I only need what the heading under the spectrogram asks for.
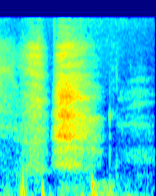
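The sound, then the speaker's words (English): Heavy, labored breathing, with a few hard breaths including a long forceful exhale, breathy and noisy, with no talking. “I'm breathing hard.”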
